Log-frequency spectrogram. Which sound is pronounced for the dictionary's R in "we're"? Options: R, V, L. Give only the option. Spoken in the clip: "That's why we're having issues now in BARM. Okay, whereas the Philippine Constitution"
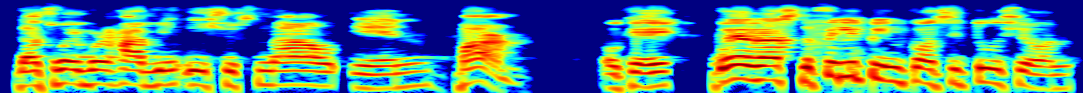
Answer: R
